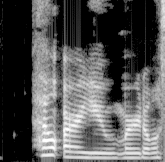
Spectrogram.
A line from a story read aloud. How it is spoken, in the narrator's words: said Hermione in a falsely bright voice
